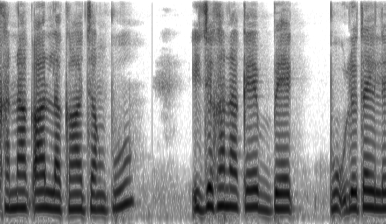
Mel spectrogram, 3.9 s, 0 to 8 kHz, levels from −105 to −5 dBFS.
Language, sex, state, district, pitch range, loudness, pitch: Wancho, female, Arunachal Pradesh, Longding, 205-230 Hz, -15 LUFS, 215 Hz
